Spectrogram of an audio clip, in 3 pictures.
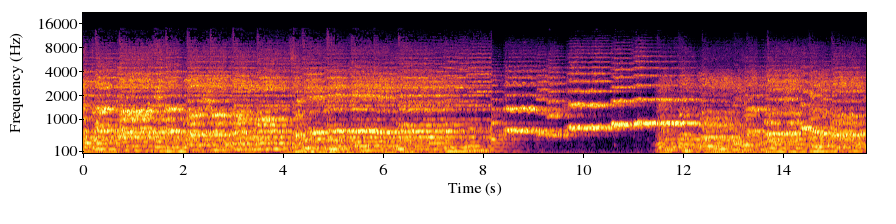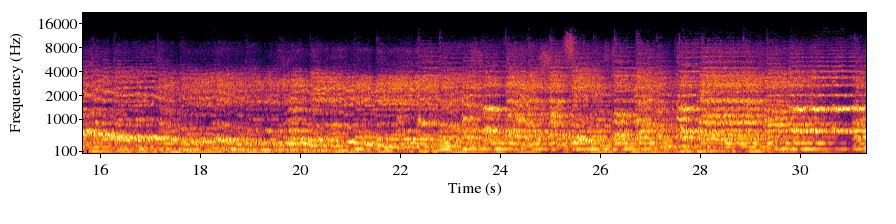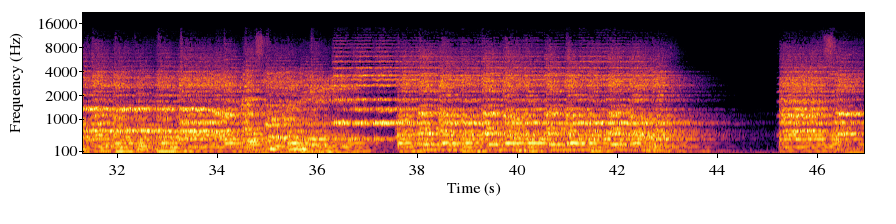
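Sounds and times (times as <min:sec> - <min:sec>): choir singing: 0:00.0 - 0:46.9
orchestral accompaniment: 0:00.0 - 0:46.9.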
